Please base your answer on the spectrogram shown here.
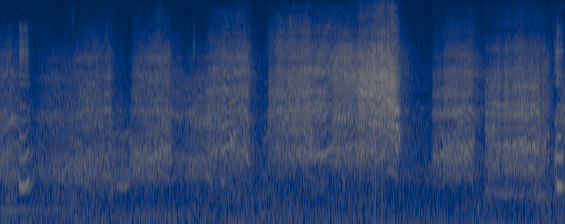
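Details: Harsh, grating screeches from sulphur-crested cockatoos eating scattered sunflower seeds, wheat and birdseed mix near an eastern gate, long rasping bursts running almost continuously with short gaps.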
